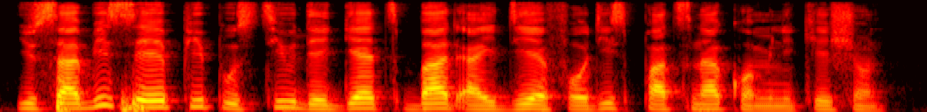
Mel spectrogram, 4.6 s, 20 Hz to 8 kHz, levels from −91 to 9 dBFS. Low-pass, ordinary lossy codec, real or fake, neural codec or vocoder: 7.2 kHz; none; real; none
